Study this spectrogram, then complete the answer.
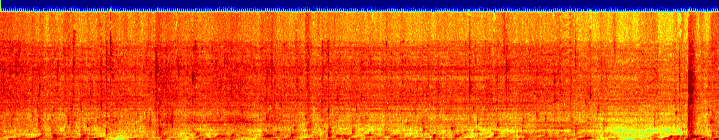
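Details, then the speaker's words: Hydronic boiler heating loop that was leaking water, with a bad expansion tank: purging through the hose gives steady rushing water with gurgling, sputtering air bubbles in the pipes until it goes quiet; air in the loop. "give it a good purge you can hear you can hear the air going in there there it comes"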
